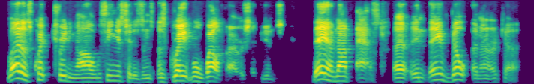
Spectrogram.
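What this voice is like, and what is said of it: Poor Richard Nixon impression. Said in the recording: “crappy impersonation of Richard Nixon in his 1972 Republican National Convention speech”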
